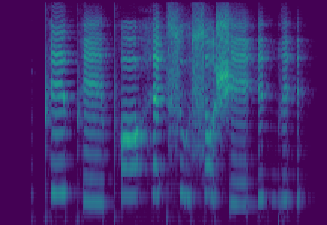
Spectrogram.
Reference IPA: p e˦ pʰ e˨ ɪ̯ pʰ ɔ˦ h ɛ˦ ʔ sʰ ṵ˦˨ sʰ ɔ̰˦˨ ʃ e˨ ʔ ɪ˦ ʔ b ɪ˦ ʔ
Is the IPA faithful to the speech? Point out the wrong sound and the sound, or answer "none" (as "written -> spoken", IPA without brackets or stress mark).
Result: p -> pʰ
